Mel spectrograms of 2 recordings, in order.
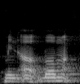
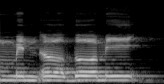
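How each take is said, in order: First: The last word ends with an a vowel. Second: The last word ends with an i vowel. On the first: The speaker calls it right. "jadi bacanya min adama" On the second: The speaker calls it wrong. "kita baca bukan adami"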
